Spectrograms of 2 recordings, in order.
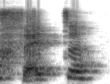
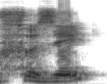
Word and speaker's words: faites: on dit nous faisons, mais surtout, vous faites, et non pas vous faisiez, vous faites, F-A-I-T-E-S, et ils font.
